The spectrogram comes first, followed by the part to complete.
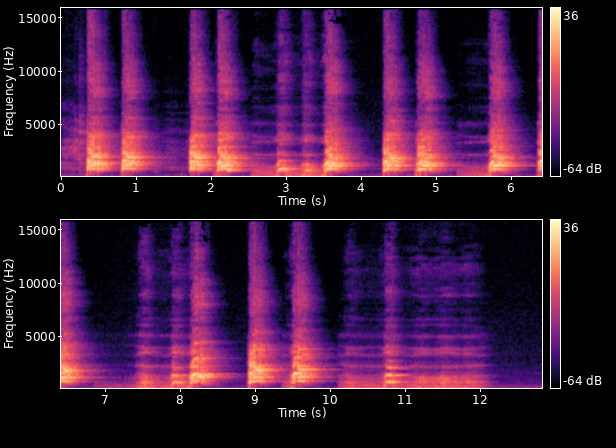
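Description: A small dog barking repeatedly, about fifteen sharp barks often in quick pairs, with low growling between them, loudest near the end. It is alarm barking at a Halloween skull decoration whose light flicks on and off, which scared him.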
